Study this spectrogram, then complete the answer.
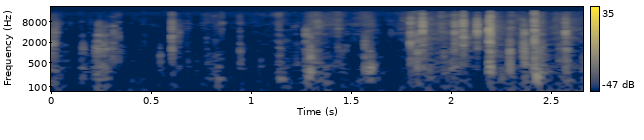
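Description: A plastic snack bag crinkles as it is handled.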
